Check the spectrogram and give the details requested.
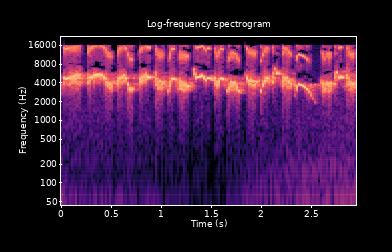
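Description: A lark delivers a rapid, continuous stream of high chirps, trills and slurred notes, with a descending whistle near the end; no other sounds.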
